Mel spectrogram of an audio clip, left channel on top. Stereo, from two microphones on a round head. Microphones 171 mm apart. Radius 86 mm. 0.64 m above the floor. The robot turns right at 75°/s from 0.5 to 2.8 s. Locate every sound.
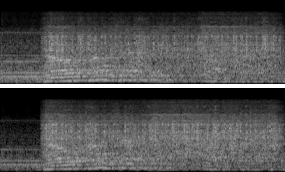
0.4 s a man speaking: 165° left, 6.5 m; by 2.6 s 35° right, 6.5 m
